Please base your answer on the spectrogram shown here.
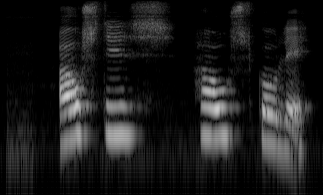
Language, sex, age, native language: Icelandic, male, 9, Icelandic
